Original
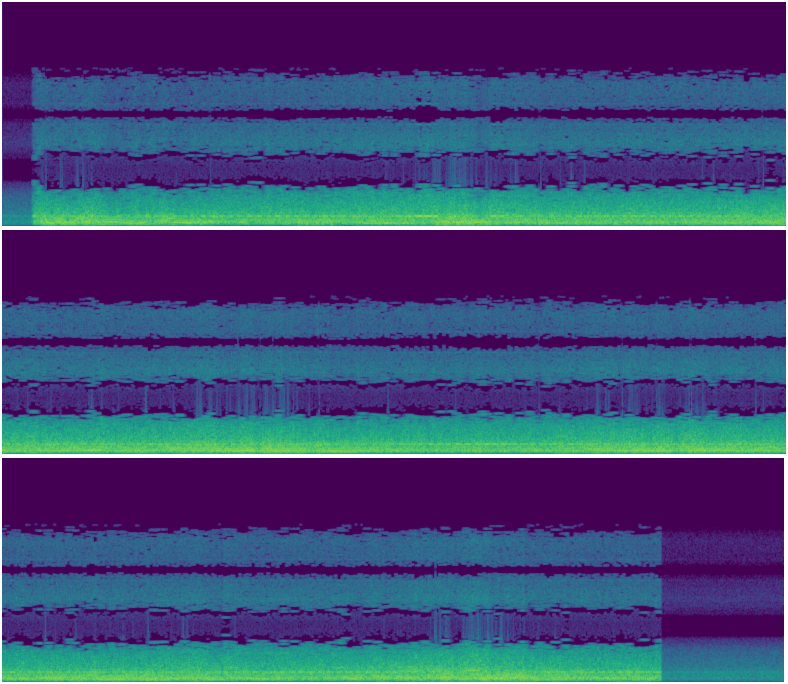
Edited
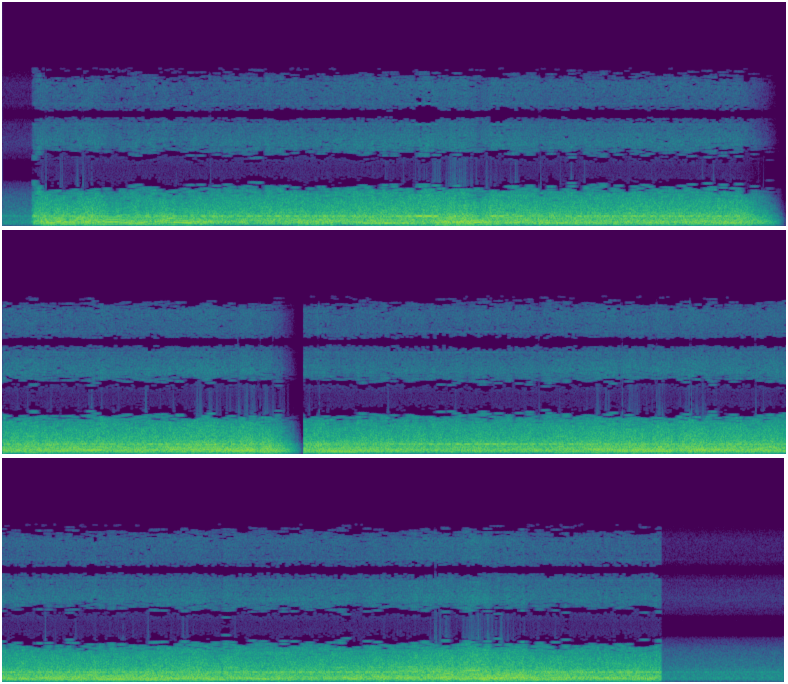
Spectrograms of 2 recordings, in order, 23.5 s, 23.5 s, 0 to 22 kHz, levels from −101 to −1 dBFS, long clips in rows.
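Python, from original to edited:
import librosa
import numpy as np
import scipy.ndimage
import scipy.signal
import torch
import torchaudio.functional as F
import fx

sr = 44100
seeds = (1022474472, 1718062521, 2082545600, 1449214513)

y = fx.studio_fade_out(x, sr, start_s=7.3, length_s=0.54)
y = fx.studio_fade_out(y, sr, start_s=10.43, length_s=0.42)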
